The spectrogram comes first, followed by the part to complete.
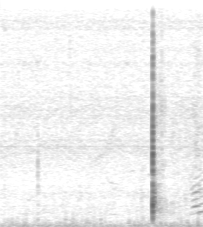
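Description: A cricket bat striking the ball: one sharp crack about a second and a half in.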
